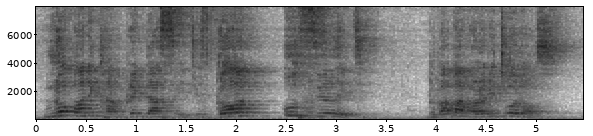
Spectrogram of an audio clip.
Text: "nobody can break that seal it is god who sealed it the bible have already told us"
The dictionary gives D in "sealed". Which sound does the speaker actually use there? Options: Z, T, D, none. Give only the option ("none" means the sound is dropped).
none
